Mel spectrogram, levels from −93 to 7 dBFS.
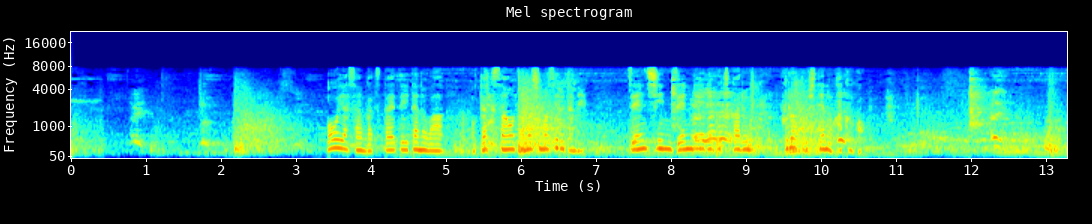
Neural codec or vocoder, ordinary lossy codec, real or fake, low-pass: none; none; real; none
